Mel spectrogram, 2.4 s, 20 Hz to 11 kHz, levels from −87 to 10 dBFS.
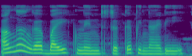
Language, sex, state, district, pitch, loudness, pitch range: Tamil, female, Tamil Nadu, Nilgiris, 190 Hz, -16 LUFS, 175-210 Hz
